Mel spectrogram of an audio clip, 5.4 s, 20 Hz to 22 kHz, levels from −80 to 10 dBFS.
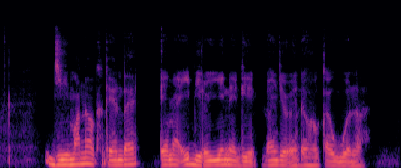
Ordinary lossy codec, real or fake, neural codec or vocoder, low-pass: none; fake; codec, 24 kHz, 1 kbps, SNAC; none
